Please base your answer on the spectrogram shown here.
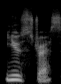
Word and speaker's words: eustress: at pronouncing things so but it's e u s r SS eustress I think is how you say it and Miriam Webster describes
